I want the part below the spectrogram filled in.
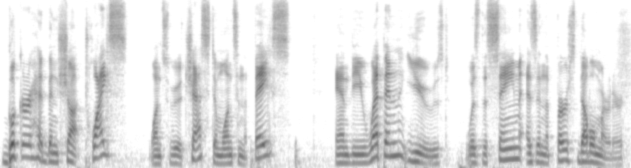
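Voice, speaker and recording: A man's voice: mid-range voice, pushed and bright. A man hosting a podcast, reading prepared true-crime notes and dropping in casual asides. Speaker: podcast host.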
